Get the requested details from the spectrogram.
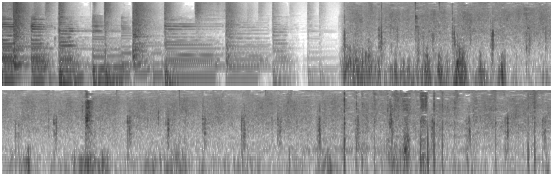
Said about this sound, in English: that is the sound of my feet running slowly as I set out on the third of my,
